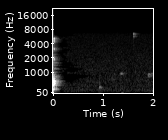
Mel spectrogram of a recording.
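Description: Near silence, with one faint computer-mouse click about one and a half seconds in, after the end of a spoken word.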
